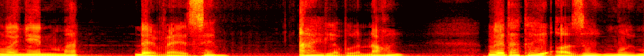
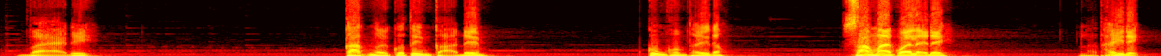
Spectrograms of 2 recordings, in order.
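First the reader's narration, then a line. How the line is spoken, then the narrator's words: Sudden shout. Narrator (Vietnamese): bỗng nhiên có tiếng người la lên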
